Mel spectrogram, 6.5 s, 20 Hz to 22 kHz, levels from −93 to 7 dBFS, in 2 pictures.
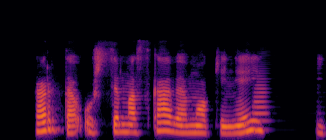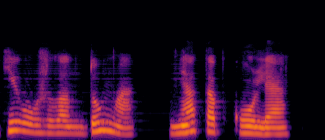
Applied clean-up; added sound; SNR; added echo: neural mask model DeepFilterNet 3.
